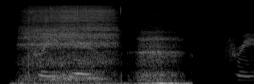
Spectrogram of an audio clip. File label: Breathing In Breathing Out; beanstalk audio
